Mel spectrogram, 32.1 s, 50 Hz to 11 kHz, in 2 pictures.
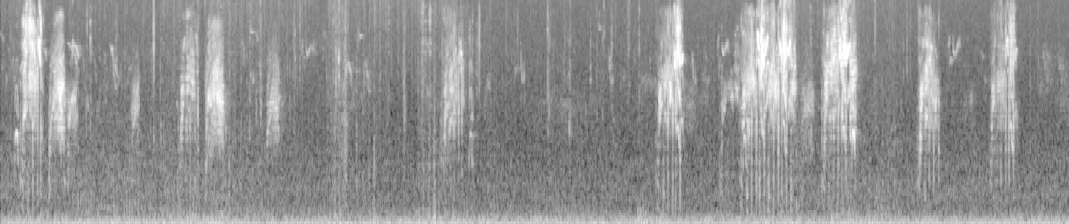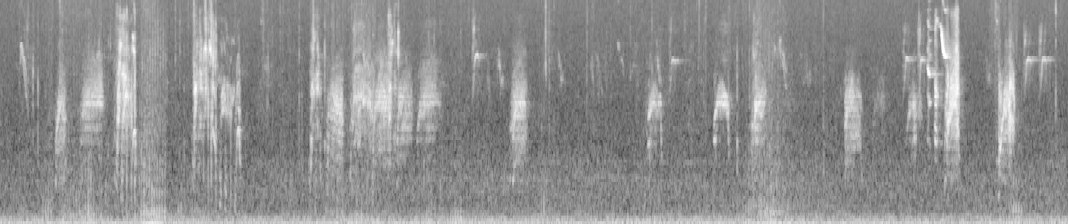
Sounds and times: background noise 0:00.0 - 0:32.0
starlings on bird feeders 0:00.0 - 0:32.0
blackbird 0:00.0 - 0:13.0
greenfinch 0:00.1 - 0:05.7
greenfinch 0:06.3 - 0:07.4
greenfinch 0:09.6 - 0:13.0
greenfinch 0:13.7 - 0:24.0
blackbird 0:13.7 - 0:31.9
greenfinch 0:25.7 - 0:31.9

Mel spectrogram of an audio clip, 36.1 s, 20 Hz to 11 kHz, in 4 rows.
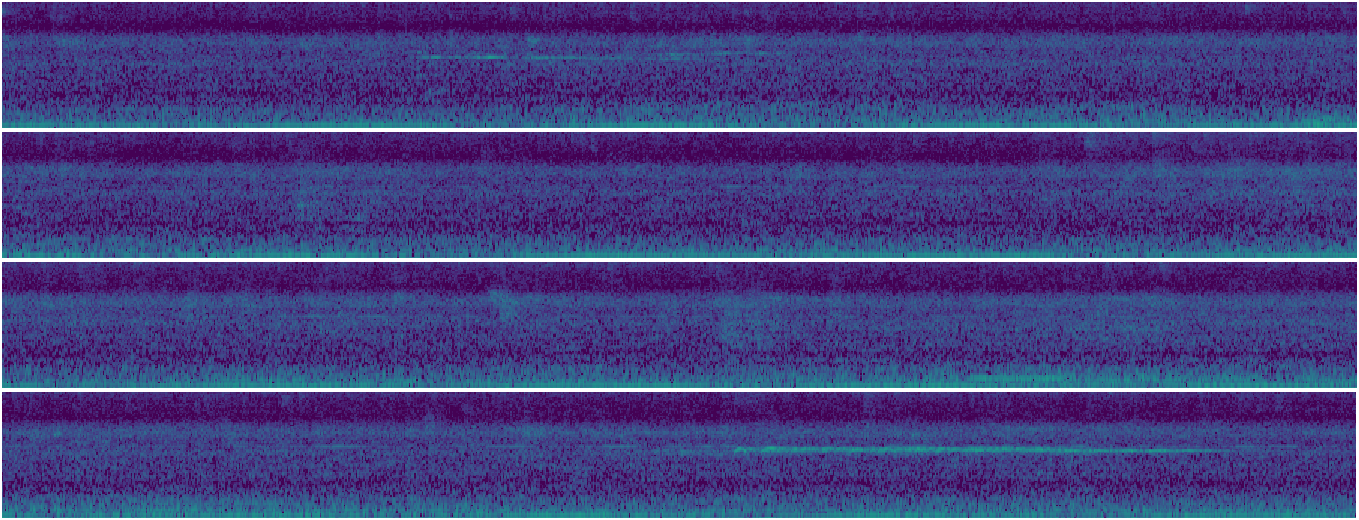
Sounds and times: Unknown birdsong 0:31.5 - 0:35.7

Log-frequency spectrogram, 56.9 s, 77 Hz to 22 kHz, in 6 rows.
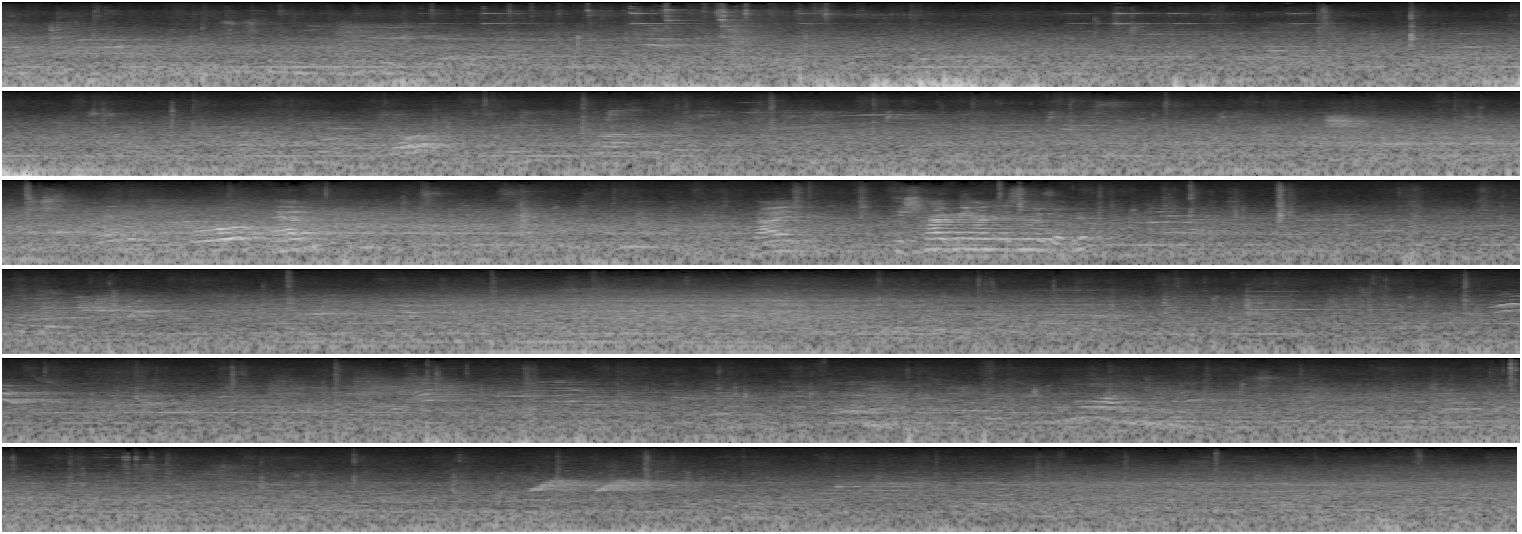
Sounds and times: wind 0:00.0 - 0:56.9

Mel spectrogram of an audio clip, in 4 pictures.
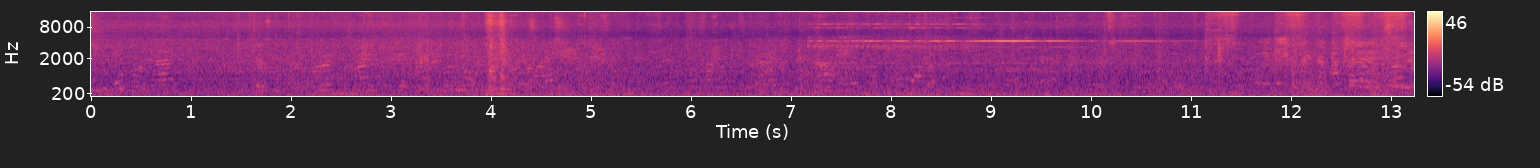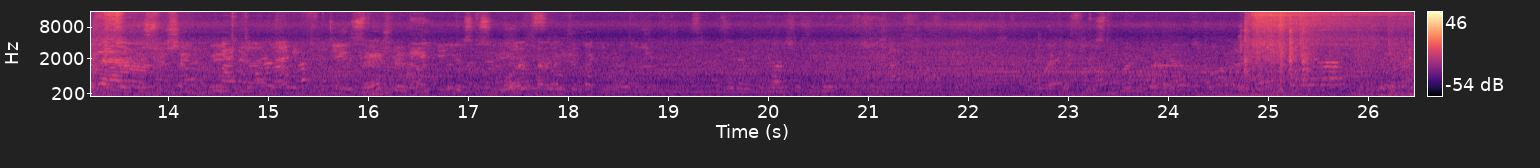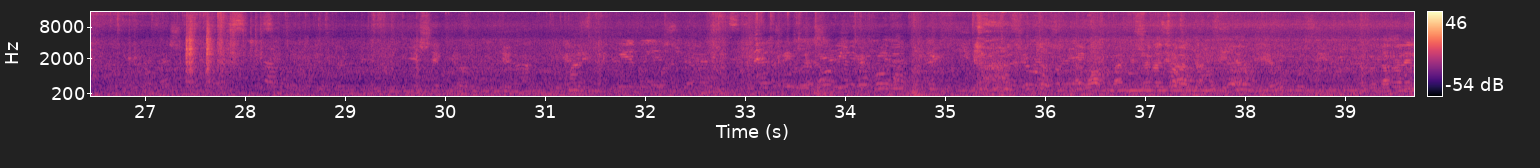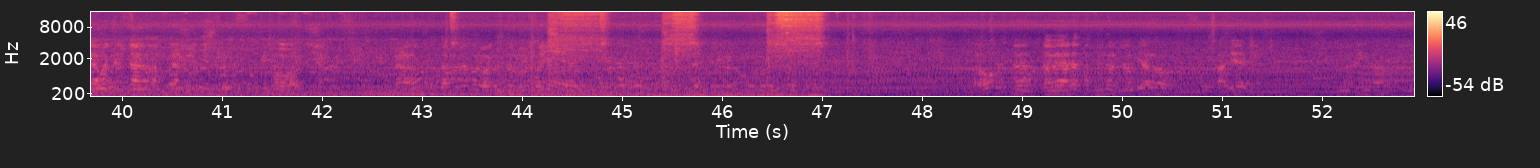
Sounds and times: tram electrico nr.28 while driving through the city 0:00.0 - 0:52.9

